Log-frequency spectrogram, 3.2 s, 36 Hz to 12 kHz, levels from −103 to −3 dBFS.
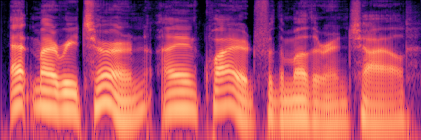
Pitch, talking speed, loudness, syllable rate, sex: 110 Hz, 190 wpm, -19 LUFS, 4.8 syllables/s, male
